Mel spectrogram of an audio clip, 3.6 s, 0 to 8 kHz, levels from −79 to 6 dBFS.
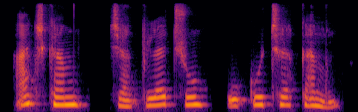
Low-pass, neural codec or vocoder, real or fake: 7.2 kHz; codec, 24 kHz, 0.9 kbps, WavTokenizer, small release; fake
